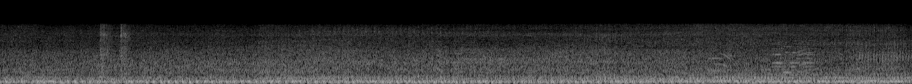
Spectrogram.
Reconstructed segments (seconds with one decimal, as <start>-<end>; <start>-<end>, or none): 0.5-1.2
